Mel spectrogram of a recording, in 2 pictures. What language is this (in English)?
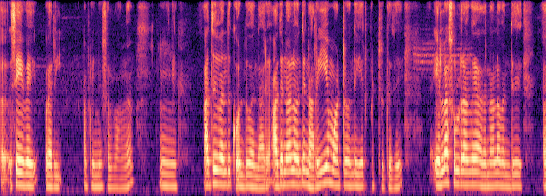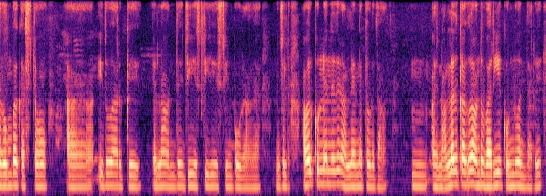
Tamil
